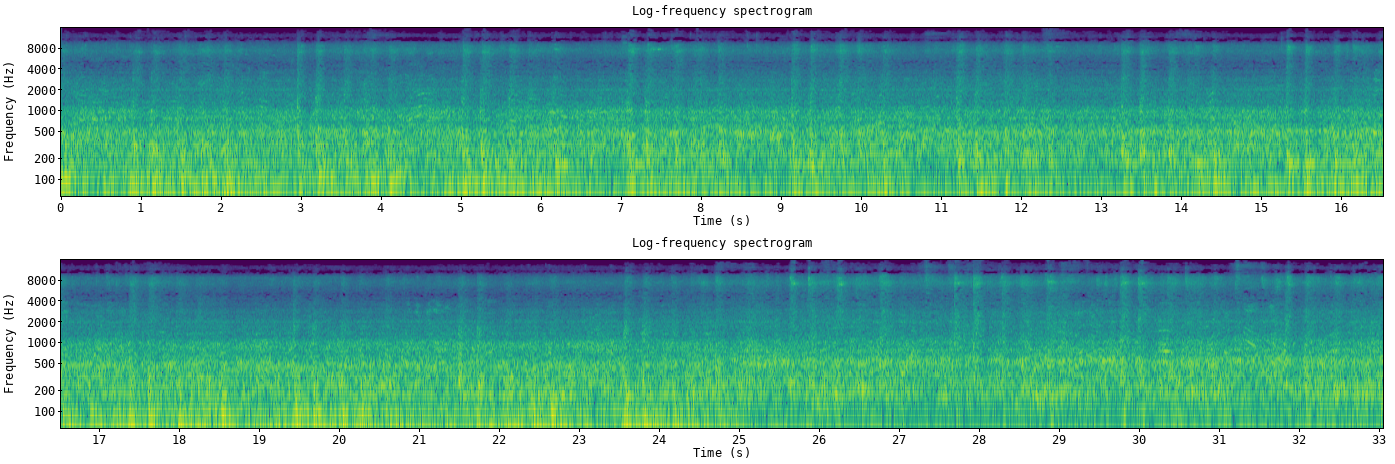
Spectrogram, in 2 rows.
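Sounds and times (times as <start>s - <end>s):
train wheels rumbling on rails: 0.0s - 33.0s
rail-joint clicks: 0.8s - 14.6s, 23.4s - 33.0s.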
